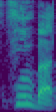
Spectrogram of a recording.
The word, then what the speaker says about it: timbre: Another word for that is timbre. Timbre is spelled T-I-M-B-R-E, timbre.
